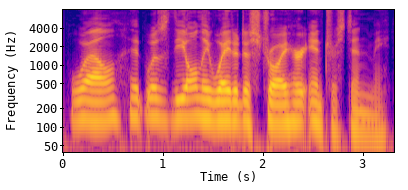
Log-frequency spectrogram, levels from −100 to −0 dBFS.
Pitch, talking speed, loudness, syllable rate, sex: 120 Hz, 215 wpm, -17 LUFS, 5.2 syllables/s, male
